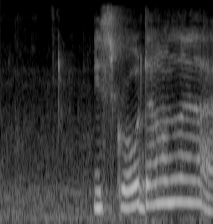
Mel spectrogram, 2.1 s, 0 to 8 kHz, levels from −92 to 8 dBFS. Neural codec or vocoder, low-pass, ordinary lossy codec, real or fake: codec, 24 kHz, 6 kbps, HILCodec; 7.2 kHz; none; fake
